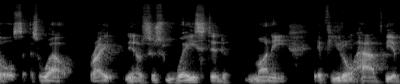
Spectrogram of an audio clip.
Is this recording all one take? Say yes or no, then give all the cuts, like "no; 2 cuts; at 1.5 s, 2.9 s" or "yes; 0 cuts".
yes; 0 cuts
